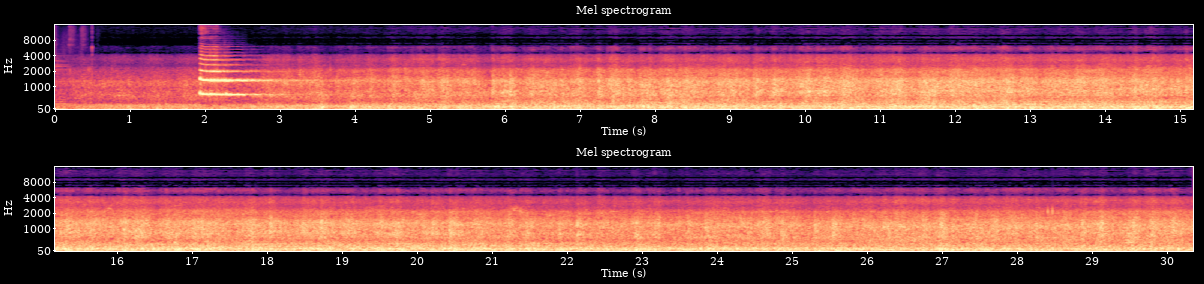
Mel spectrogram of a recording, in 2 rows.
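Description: ČD class 151 electric locomotive giving one short horn toot about two seconds in, then a steady rumble as it slowly draws its train nearer, growing a little louder over the first few seconds.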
